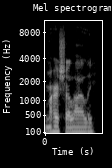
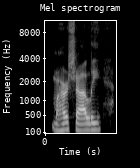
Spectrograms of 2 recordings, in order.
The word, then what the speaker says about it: Mahershala Ali: How do you pronounce his name? Yeah, you said it right, Mahershala Ali. Mahershala Ali.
